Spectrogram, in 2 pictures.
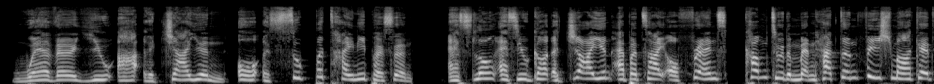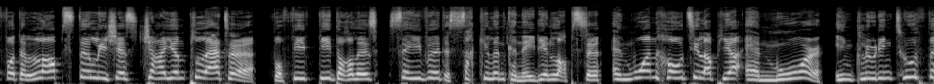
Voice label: English - Generic, Announcer, Malaysian Accent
